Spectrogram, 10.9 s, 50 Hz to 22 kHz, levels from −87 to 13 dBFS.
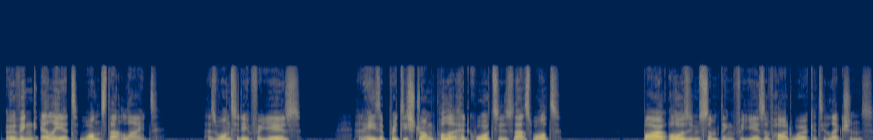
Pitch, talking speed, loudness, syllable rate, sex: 130 Hz, 160 wpm, -20 LUFS, 4.9 syllables/s, male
